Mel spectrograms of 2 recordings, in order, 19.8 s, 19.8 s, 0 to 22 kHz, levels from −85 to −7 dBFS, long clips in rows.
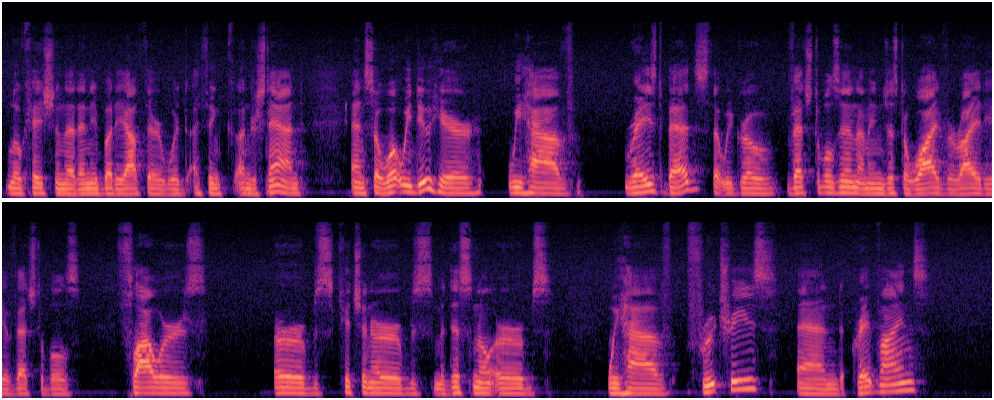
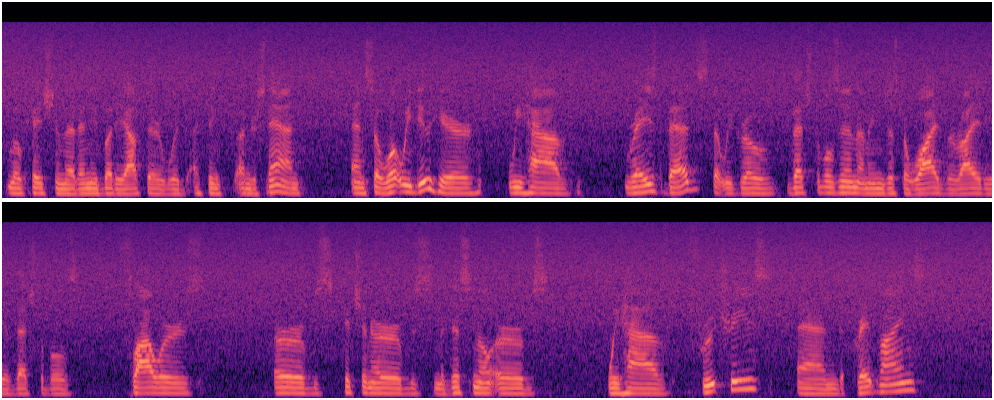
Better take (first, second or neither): first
